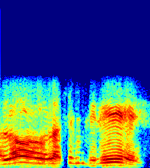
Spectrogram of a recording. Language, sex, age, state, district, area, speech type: Nepali, female, 45-60, West Bengal, Jalpaiguri, rural, conversation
